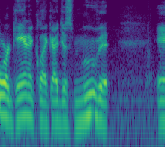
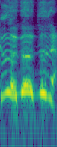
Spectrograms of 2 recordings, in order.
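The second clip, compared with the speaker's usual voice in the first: much higher, louder mocking ugh sounds; mocking grunts; 9 dB louder than usual. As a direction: jeer like the tipsy buddy. Buddy taunting, mocking noise.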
